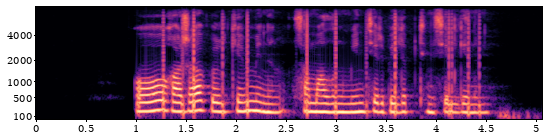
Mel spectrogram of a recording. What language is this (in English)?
Kazakh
